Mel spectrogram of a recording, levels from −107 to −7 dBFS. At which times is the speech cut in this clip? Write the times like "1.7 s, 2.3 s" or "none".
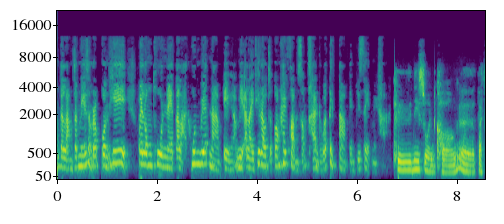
6.7 s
